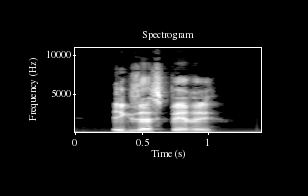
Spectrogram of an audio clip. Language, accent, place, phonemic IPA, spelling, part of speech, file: French, France, Lyon, /ɛɡ.zas.pe.ʁe/, exaspérer, verb, LL-Q150 (fra)-exaspérer.wav
- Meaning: to exasperate (to frustrate)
